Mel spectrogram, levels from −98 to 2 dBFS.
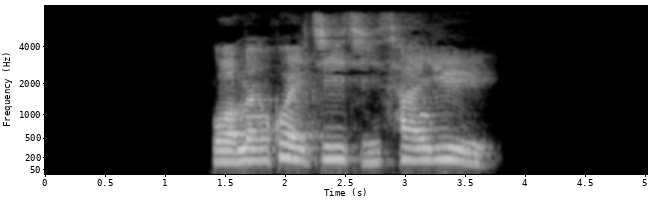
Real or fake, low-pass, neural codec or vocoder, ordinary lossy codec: real; 7.2 kHz; none; MP3, 48 kbps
